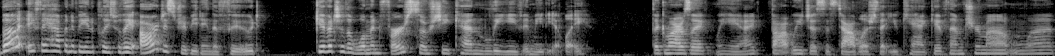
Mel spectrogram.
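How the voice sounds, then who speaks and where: On a very clean recording with a silent background, a woman with a medium pitch and vocal fry speaks at a very fast pace, her pitch swinging very widely. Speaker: Talmud commentator. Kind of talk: casual commentary on Talmud.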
